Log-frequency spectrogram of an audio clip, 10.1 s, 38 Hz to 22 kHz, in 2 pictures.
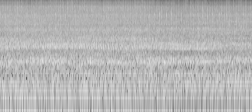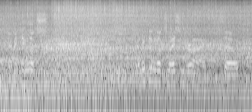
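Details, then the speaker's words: Onan Marquis Gold 5500 RV generator after fuel pump replacement (previously stalling), started with the central AC off so there is no load. Steady, even drone holding one pitch without surging or stumbling. Normal running. "so I think I'm ready let's see what happens nice and steady"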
